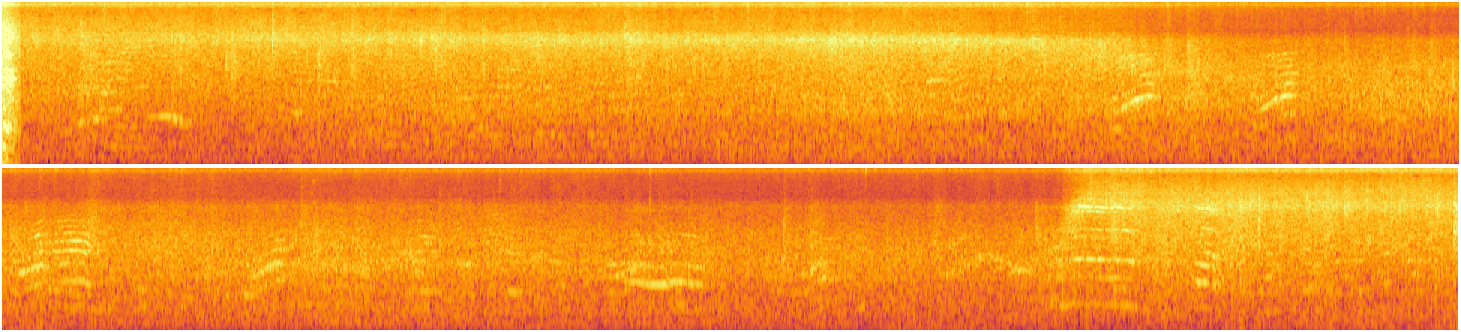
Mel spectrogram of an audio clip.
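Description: Night rain falls steadily outside a home with windows on both sides, a soft continuous patter heard faintly, with distant faint chirps scattered through it.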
